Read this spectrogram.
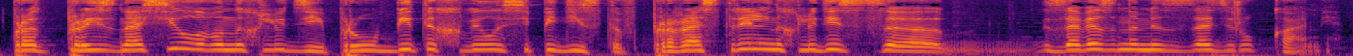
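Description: A woman's voice: on the high side, brisk, a little mellow, no echo, faint music behind. A middle-aged woman from Saint Petersburg, a teacher and economist, talking as a guest in an interview. She tells her story earnestly and with emphasis, with frequent hesitations. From Saint Petersburg, Russia. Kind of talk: studio interview conversation.

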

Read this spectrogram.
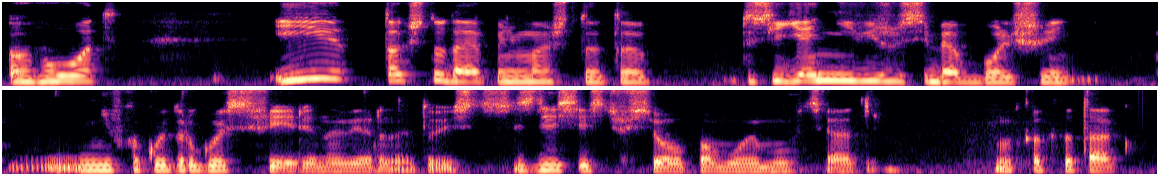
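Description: A woman's voice: fairly low pitch, fairly even intonation, normal speed, fairly bright tone. A young woman student speaking casually as an interview guest, tentative and often trailing off. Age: young adult. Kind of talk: casual personal talk in an interview.

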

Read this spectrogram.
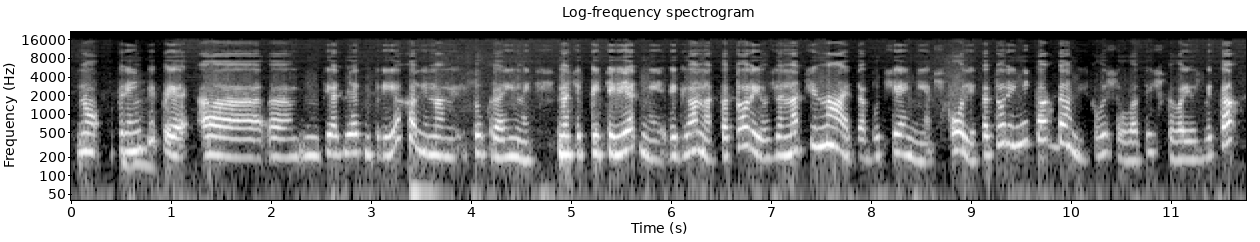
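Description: A middle-aged woman with a somewhat high voice speaks as a kindergarten director in a radio studio. She pauses often and fills the gaps with hesitation sounds as she talks her points through. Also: animated, low-quality recording. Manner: halting, many filler sounds. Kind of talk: radio discussion.

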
